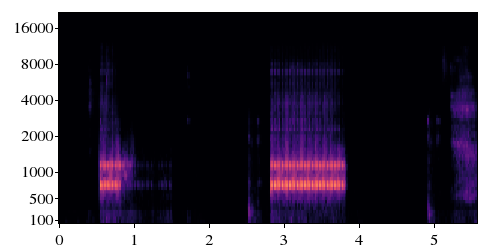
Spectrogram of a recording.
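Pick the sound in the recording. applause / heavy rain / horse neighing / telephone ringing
telephone ringing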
